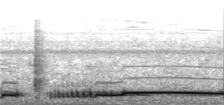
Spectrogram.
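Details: Young Barbary dove of the pelung style calling its rival: a short coo and a click, then a fast throbbing roll running straight into a long, even, sustained note.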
